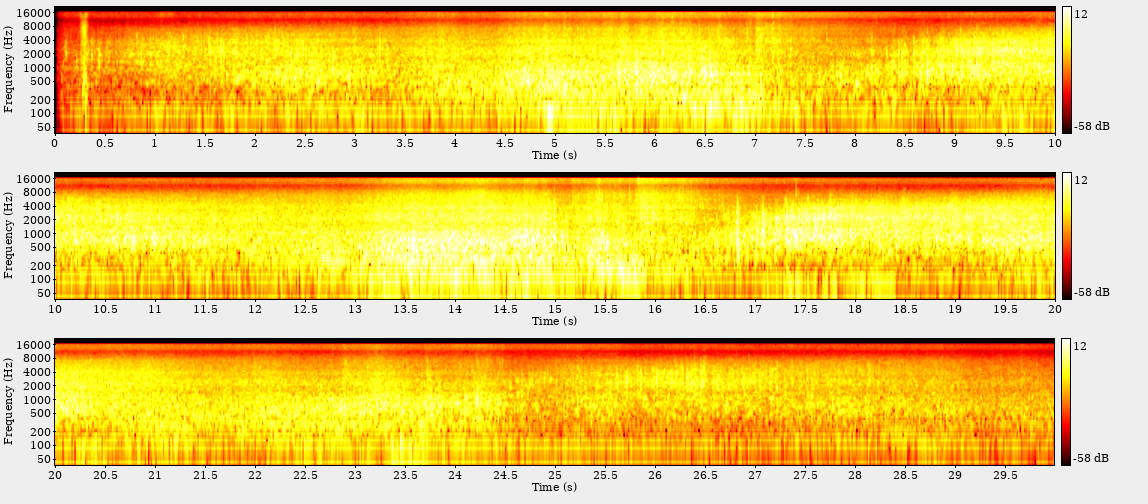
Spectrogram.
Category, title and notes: Soundscapes > Nature
Waves on Wet Stones
Recording of a shoreline in Maine. Waves breaking and receding over a beach of smooth stones, creating an interesting rattling sound.
Beach, Ocean, Rocks, Shore, Stones, Tide, Waves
